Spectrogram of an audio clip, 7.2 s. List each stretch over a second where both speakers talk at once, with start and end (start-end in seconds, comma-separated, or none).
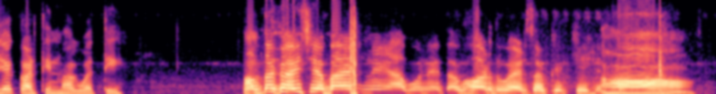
none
